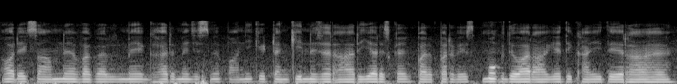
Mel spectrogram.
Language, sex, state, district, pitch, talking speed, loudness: Hindi, male, Bihar, Jamui, 120 Hz, 230 wpm, -17 LUFS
